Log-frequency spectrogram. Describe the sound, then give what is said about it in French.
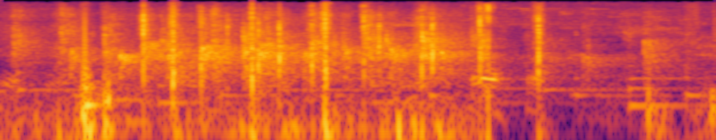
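An audience applauds the participants after a debate with a burst of dense, overlapping claps that thins out toward the end, while some voices murmur underneath. “On va vous les applaudir, s'il vous plaît.”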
